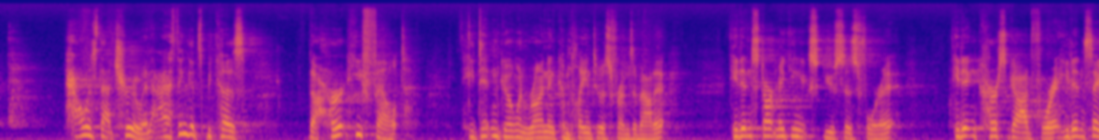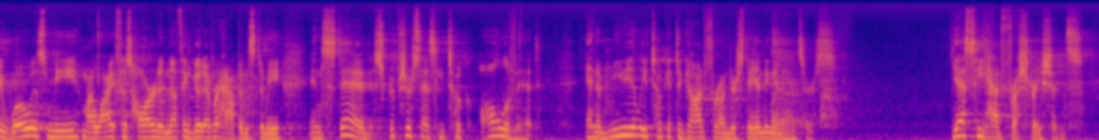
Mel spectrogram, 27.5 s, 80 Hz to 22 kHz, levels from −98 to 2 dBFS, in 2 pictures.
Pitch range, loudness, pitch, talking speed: 140-195 Hz, -29 LUFS, 160 Hz, 170 wpm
